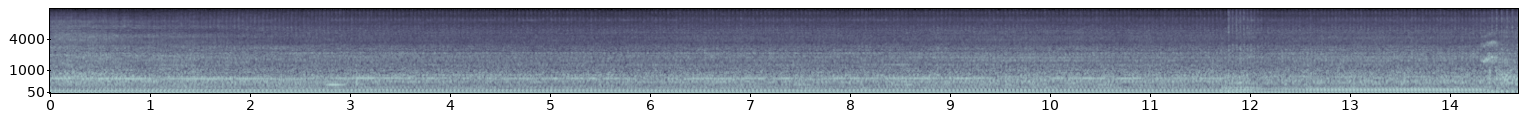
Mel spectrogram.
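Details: Cub Cadet 1320 riding mower with hydrostatic transmission, riding down driveway: steady even engine drone with constant low rumble, no knocks or misses; runs healthy though it bogs slightly uphill.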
